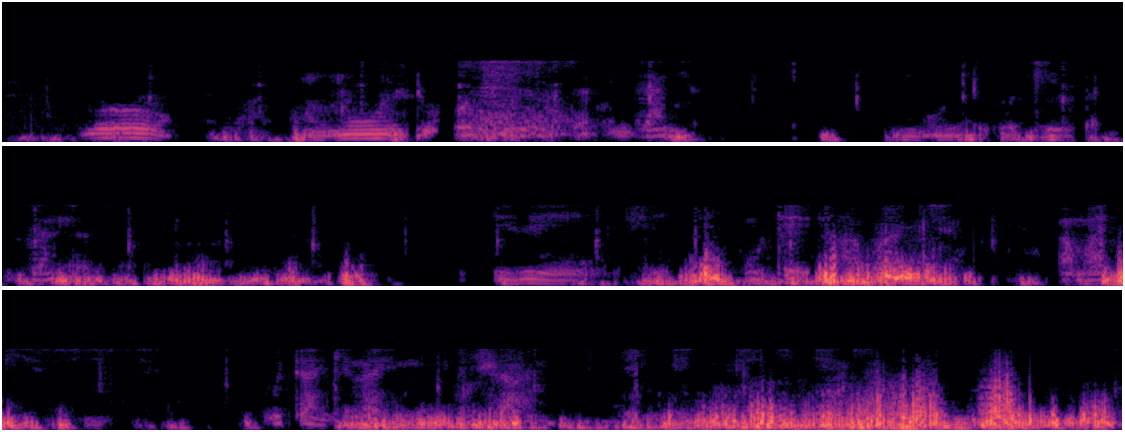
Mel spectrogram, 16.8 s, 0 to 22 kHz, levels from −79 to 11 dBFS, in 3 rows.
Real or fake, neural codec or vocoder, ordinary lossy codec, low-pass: fake; vocoder, 44.1 kHz, 80 mel bands, Vocos; AAC, 16 kbps; 7.2 kHz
